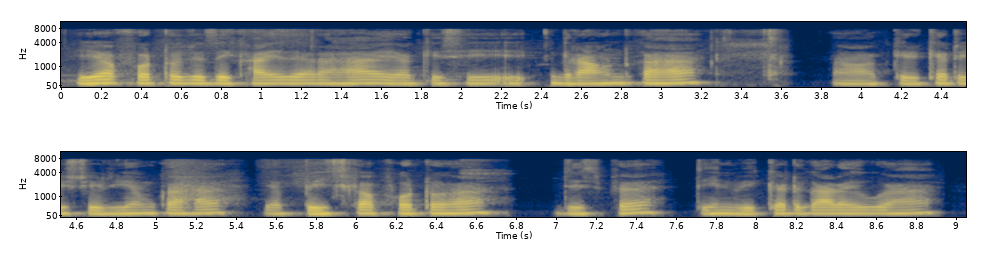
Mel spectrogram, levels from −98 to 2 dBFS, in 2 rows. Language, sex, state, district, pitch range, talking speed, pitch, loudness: Hindi, male, Bihar, Patna, 125-135 Hz, 190 wpm, 130 Hz, -19 LUFS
